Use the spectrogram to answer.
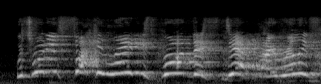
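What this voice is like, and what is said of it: Raised, shouting voice. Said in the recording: “Look, I'm raising my voice now, and I don't do that a lot”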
